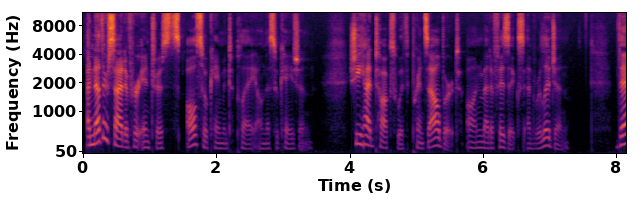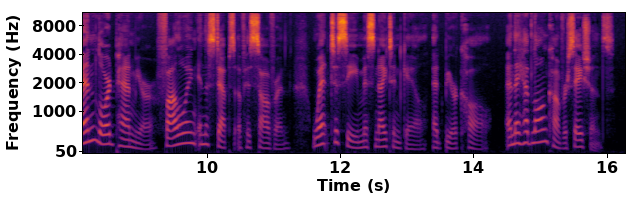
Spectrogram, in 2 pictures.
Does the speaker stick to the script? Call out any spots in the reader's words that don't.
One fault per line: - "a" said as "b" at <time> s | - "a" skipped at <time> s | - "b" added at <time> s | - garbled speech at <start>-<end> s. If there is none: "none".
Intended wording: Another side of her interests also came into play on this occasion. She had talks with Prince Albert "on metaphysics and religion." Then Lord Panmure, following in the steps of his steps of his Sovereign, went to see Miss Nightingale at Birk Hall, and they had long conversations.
- "steps of his" skipped at 10.7 s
